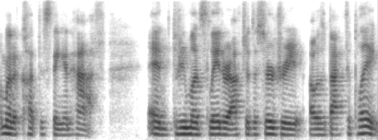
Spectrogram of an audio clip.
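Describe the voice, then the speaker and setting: A man speaks very fast at a medium pitch, his intonation flat and monotone. The background is quiet. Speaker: former semi-professional soccer player. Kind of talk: interview testimony.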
